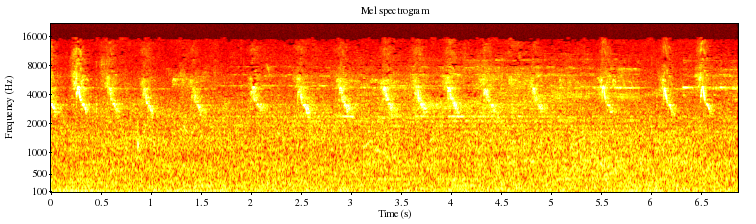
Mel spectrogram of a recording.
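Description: A small bird calling in a rapid, even series of short down-slurred chirps, about three a second, over the low steady rumble of city traffic.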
